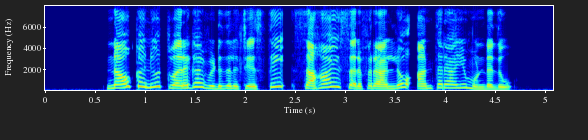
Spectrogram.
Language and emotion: Telugu, neutral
